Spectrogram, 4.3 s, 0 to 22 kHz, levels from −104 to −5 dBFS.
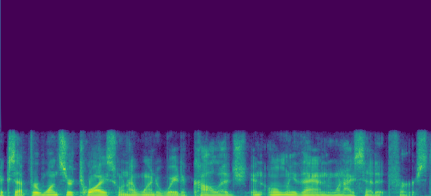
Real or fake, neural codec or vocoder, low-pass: real; none; 7.2 kHz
